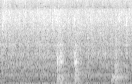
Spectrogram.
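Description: Katla fish fried in a pan on low gas, with its spice mixture added and sizzling: a steady close frying hiss with a few brief scraping stirs.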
